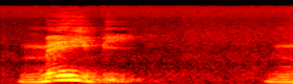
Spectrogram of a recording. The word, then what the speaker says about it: maybe: 740 一番ですねメイビー maybe という単語ですアクセントが一番最初にあります多分とかもし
